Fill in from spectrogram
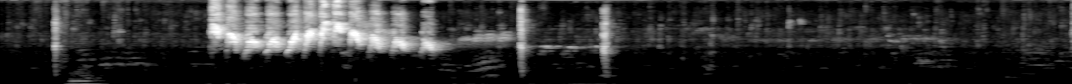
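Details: Greater green leafbird song used to train and provoke other birds: after faint clicks, a two-second burst of rapid warbled chattering notes, then scattered ticks and short sharp notes trailing into near silence.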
